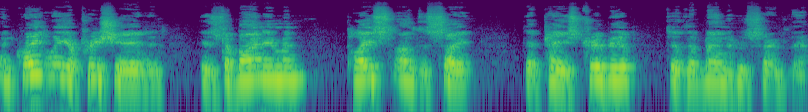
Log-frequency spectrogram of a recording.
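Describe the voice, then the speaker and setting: The tone is dark and mellow, with big swings in loudness. The pace is fairly slow. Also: man, high pitch for a man, ordinary pitch variation. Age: 80s+. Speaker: army veteran. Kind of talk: scripted narration. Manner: formal.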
